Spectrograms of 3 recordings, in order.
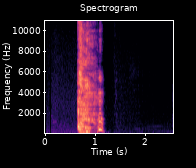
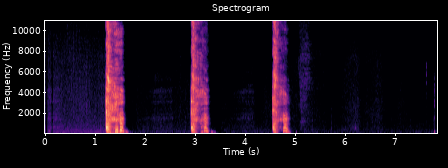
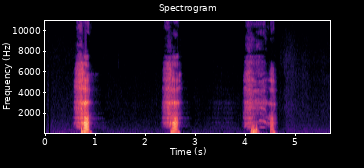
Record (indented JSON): {
  "cough_length": "2.6 s",
  "cough_amplitude": 32739,
  "cough_signal_mean_std_ratio": 0.3,
  "three_cough_length": "7.9 s",
  "three_cough_amplitude": 32768,
  "three_cough_signal_mean_std_ratio": 0.21,
  "exhalation_length": "5.7 s",
  "exhalation_amplitude": 29092,
  "exhalation_signal_mean_std_ratio": 0.22,
  "survey_phase": "beta (2021-08-13 to 2022-03-07)",
  "age": "45-64",
  "gender": "Female",
  "wearing_mask": "No",
  "symptom_none": true,
  "smoker_status": "Never smoked",
  "respiratory_condition_asthma": false,
  "respiratory_condition_other": false,
  "recruitment_source": "REACT",
  "submission_delay": "2 days",
  "covid_test_result": "Negative",
  "covid_test_method": "RT-qPCR",
  "influenza_a_test_result": "Negative",
  "influenza_b_test_result": "Negative"
}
